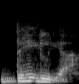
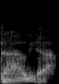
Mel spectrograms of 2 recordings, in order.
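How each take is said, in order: First: The word has the alternative, British-accepted pronunciation. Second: The word has the usual American pronunciation. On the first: "another pronunciation which is both accepted by British English and American English" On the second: "usually Americans pronounce Dahlia"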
